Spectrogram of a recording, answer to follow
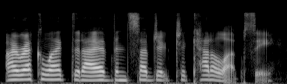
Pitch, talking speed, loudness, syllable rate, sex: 200 Hz, 190 wpm, -18 LUFS, 5.5 syllables/s, female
